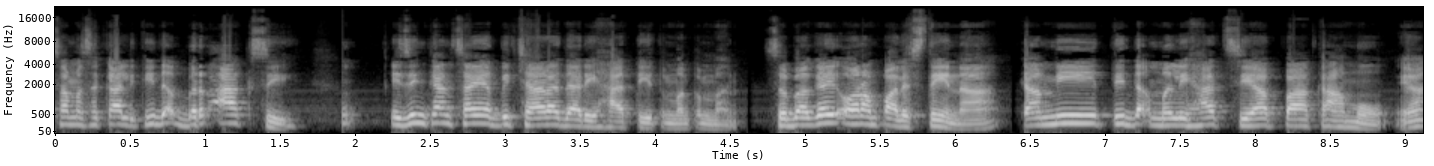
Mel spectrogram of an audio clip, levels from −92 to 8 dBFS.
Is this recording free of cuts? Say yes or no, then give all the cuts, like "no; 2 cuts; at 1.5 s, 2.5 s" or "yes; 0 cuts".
no; 1 cut; at 1.9 s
